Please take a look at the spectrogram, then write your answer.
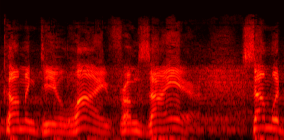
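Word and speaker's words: Zaire: Howard Kosell coming to you live from Zire. Some would pronounce it Z.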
